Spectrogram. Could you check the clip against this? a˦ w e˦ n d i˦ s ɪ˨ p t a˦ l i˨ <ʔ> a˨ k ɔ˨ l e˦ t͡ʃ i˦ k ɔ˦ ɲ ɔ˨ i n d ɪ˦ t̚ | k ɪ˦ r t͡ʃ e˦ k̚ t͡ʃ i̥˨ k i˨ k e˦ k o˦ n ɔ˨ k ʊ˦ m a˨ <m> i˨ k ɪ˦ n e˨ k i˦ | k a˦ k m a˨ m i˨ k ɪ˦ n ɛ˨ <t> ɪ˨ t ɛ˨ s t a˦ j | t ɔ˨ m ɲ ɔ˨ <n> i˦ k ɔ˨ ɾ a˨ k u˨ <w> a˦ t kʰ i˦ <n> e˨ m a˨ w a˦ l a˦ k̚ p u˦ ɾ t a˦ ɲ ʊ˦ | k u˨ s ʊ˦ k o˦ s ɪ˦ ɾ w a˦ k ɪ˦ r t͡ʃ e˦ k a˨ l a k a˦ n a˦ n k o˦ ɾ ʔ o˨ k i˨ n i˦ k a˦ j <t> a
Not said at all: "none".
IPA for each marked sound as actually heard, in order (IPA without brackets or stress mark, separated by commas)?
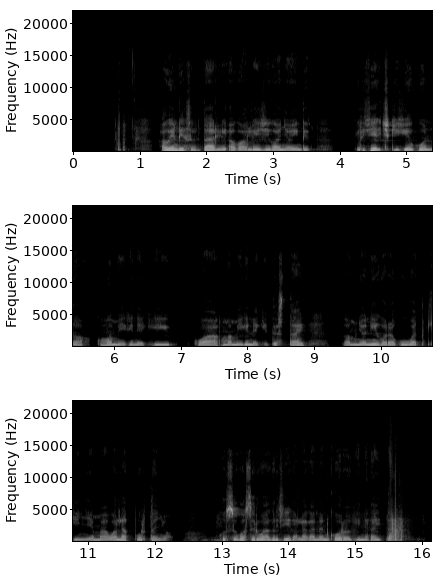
ʔ, m, k, n, w, ɲ, t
